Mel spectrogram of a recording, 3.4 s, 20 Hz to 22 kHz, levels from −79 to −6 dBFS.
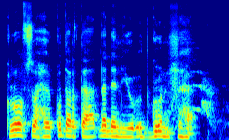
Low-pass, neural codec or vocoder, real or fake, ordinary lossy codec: none; vocoder, 44.1 kHz, 128 mel bands, Pupu-Vocoder; fake; none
